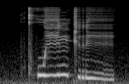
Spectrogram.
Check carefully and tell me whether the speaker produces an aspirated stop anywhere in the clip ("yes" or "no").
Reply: yes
